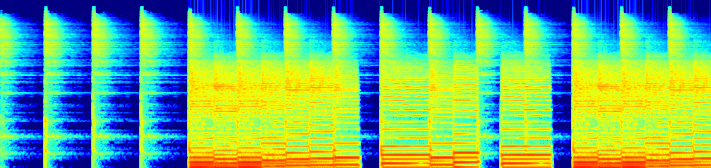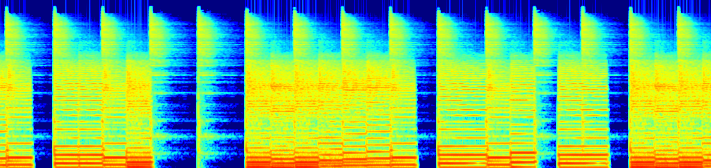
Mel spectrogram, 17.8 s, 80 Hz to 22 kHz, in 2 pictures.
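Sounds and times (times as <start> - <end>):
musical motif at tempo 100: 2.4 - 10.8, 12.0 - 17.7.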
